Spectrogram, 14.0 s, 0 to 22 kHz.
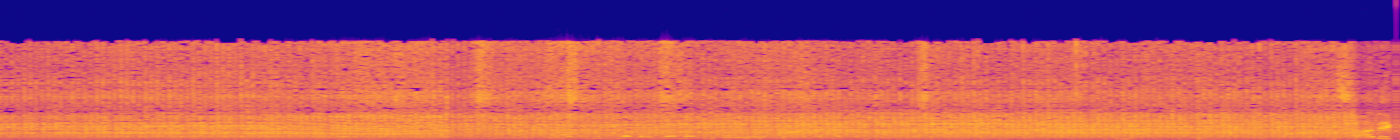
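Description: Massey Ferguson 385 tractor's four-cylinder diesel engine running steadily with a rapid knocking clatter, faint voices behind it.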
